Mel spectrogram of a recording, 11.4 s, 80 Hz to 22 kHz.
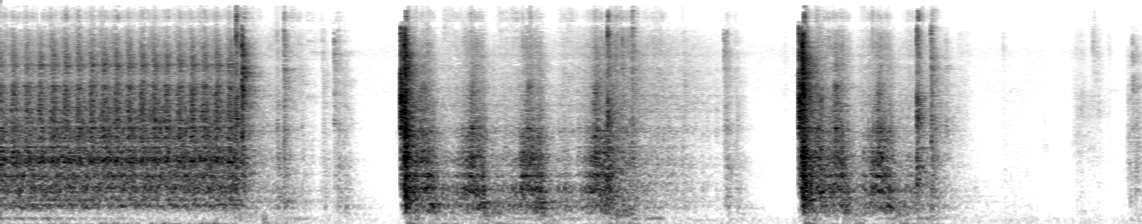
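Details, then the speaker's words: Land Rover Series 3, first start after a head gasket replacement and months without running: three short cranking bursts, each sagging and dying within a second or two; owner first suspects the starter, then a dead battery; weak cranking. "That is weird. Did you hear that? I think there's something wrong with my starter. That sounded weird. Yeah, dead battery, sorry guys."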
